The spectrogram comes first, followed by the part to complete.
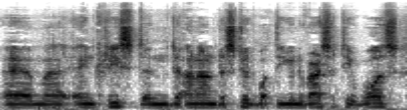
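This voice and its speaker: A man, an imam, answering podcast interview questions in a halting way with many fillers. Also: fairly low pitch, completely flat delivery, far from the mic.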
